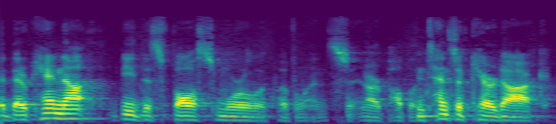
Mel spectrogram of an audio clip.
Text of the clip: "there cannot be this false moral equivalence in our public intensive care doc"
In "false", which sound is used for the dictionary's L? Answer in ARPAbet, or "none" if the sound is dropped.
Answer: L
